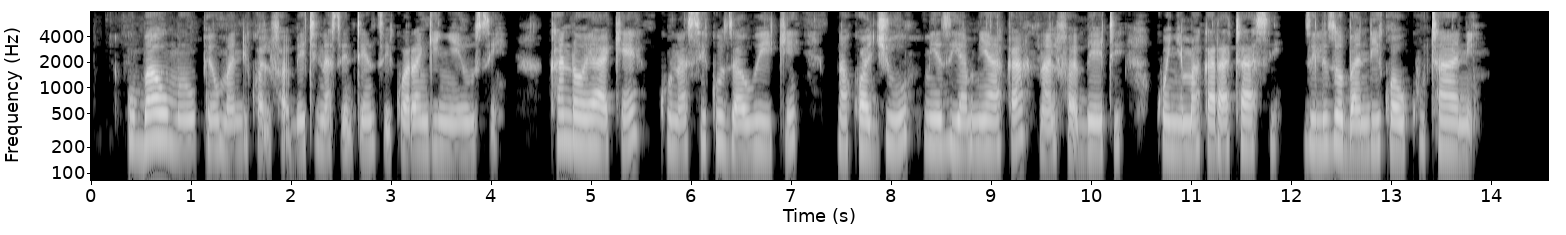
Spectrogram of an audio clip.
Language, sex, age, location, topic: Swahili, female, 18-24, Kisumu, education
